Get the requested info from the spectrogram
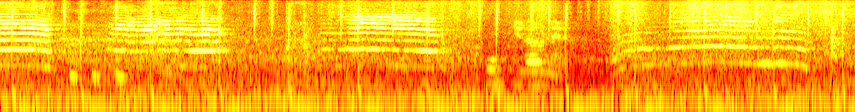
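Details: Kitten crying for its meal, several drawn-out meows, some rising then falling, spaced over a few seconds against a constant low background hum.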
